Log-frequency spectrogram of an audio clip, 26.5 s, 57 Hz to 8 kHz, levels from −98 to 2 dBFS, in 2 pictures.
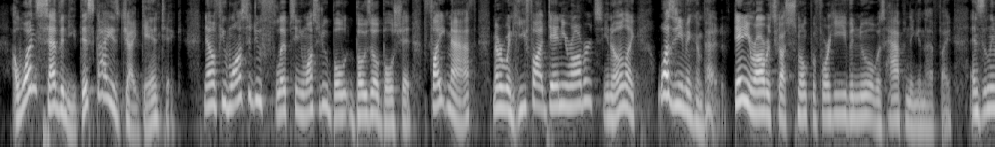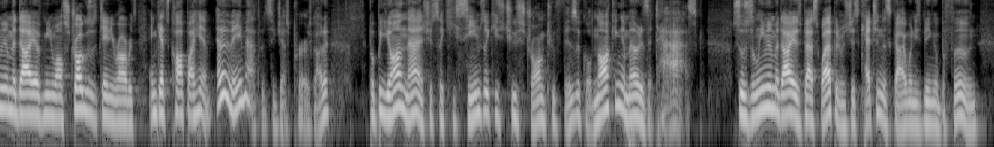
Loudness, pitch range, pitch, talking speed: -25 LUFS, 145-200 Hz, 165 Hz, 235 wpm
